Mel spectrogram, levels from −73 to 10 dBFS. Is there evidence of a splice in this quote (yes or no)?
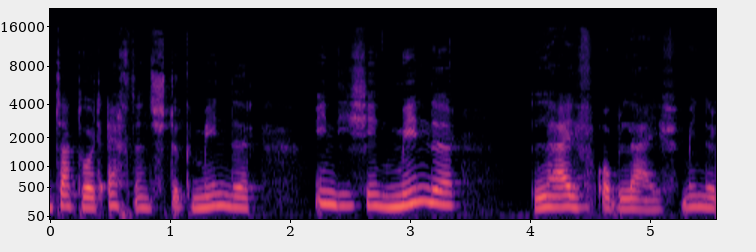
yes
